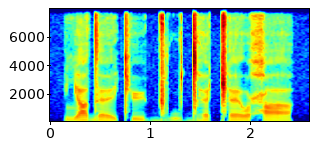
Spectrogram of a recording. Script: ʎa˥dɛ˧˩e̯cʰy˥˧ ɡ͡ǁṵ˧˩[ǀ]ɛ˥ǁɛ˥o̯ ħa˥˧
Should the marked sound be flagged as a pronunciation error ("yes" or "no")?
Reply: yes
